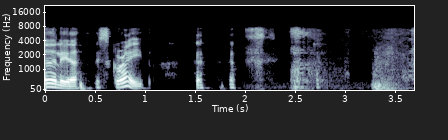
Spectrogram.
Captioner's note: laughs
